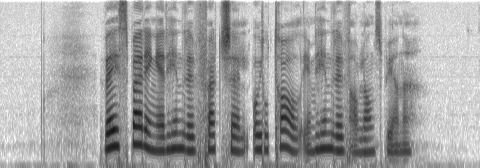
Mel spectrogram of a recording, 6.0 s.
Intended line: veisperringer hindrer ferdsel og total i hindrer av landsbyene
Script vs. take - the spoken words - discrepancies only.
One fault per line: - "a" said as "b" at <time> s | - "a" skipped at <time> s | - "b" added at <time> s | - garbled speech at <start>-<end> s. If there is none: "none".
none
